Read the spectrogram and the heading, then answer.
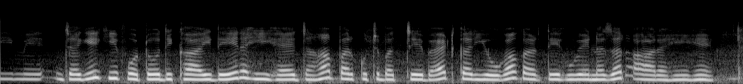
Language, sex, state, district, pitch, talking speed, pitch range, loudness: Hindi, male, Rajasthan, Jaipur, 235 Hz, 170 wpm, 225-250 Hz, -13 LUFS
